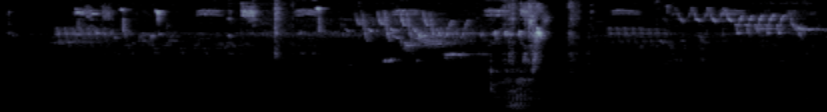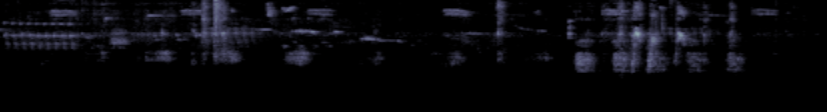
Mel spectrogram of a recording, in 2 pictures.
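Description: Small birds chirping and trilling, played back through a television's speakers, with many short high notes and quick trills throughout. A brief louder sound about five seconds in.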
